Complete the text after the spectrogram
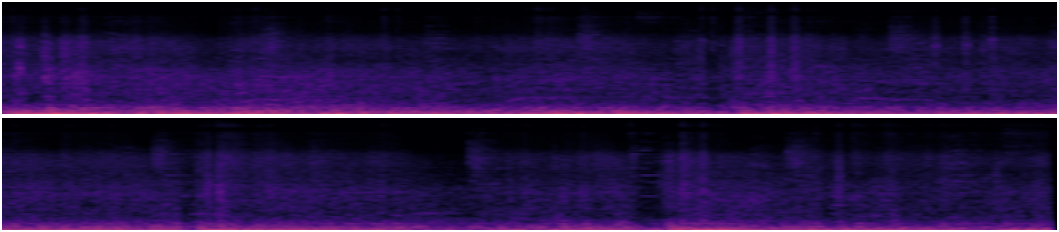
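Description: Heavy naval guns boom with a deep, steady rumble.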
